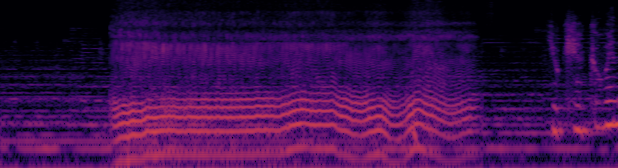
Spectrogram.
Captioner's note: fart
